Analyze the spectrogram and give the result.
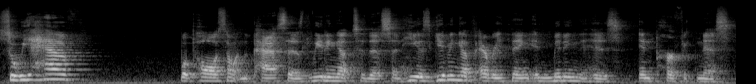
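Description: With audible room echo, a man speaks at a moderate pace with ordinary pitch variation. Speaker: summer intern preacher. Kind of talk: sermon. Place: stage.

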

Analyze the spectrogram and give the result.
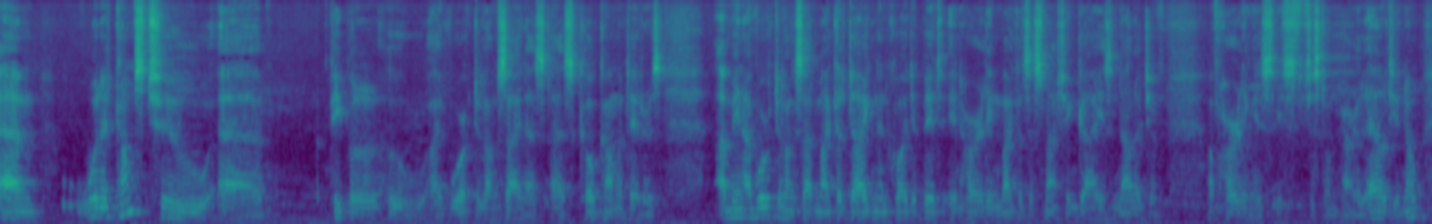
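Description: Over light background noise and audible room echo, a man with a Cork accent speaks at a moderate pace, his fairly low pitch showing ordinary variation. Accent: Cork Irish. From Cork, Ireland; Ireland. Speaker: sports commentator. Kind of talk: interview answer. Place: home room.

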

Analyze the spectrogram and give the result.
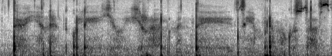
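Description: Loud background noise sits behind a soft-spoken woman. She talks at a very slow pace. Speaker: ASMR creator. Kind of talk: soft ASMR roleplay. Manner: soft close-mic ASMR speech. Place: home room. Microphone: studio mic.

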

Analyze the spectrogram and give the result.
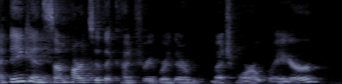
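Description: Her voice somewhat breathy and fairly low, a woman speaks with ordinary pitch variation. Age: 50s. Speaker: guest. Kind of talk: interview. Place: home room. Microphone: webcam.

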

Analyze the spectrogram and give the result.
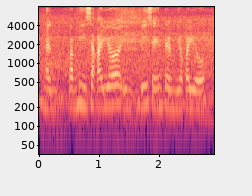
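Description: Audible room echo and noticeable background noise fill the clip as a woman talks at a moderate pace. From Philippines. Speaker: overseas worker vlogger. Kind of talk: tutorial. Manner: casual.

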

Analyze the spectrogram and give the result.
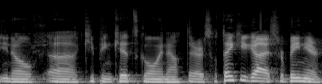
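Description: A man with an American accent and fairly even intonation. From Gila River, Arizona. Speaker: skateboarder and community organizer. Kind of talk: panel discussion. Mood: grateful, relaxed. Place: meeting room. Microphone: handheld.

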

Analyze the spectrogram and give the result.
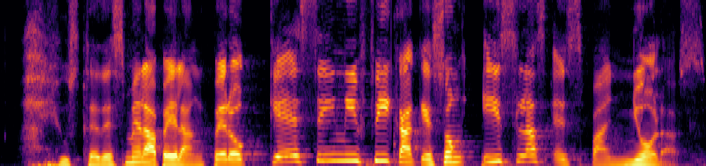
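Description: A fairly high-pitched woman at a very slow pace, with very wide pitch swings and hardly any pauses. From Puerto Rico, Guaynabo and Caguas. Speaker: reaction channel co-host. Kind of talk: casual live-stream chat. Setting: live stream.

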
